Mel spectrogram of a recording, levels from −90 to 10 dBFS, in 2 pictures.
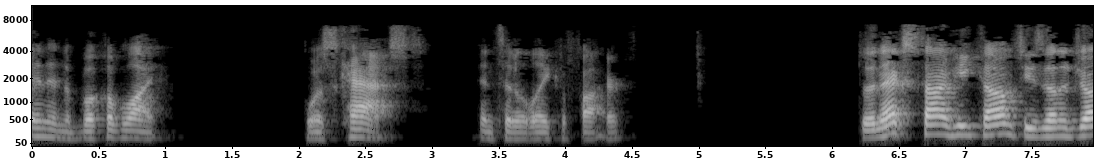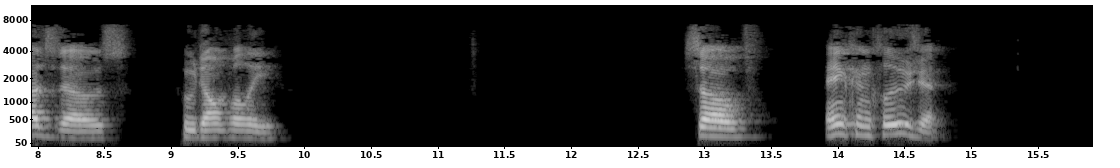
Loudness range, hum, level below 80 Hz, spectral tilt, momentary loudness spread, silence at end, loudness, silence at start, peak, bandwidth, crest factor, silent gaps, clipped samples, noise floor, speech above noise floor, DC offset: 11 LU; none; -78 dBFS; -4 dB/octave; 17 LU; 1.15 s; -21 LUFS; 0 s; 0 dBFS; 7.6 kHz; 24 dB; 1.14-2.04 s, 2.99-3.29 s, 4.53-4.97 s, 5.06-6.19 s, 8.74-9.03 s, 9.91-11.23 s, 11.32-12.82 s, 13.55-13.90 s; under 0.1%; under -90 dBFS; over 69 dB; under 0.1%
